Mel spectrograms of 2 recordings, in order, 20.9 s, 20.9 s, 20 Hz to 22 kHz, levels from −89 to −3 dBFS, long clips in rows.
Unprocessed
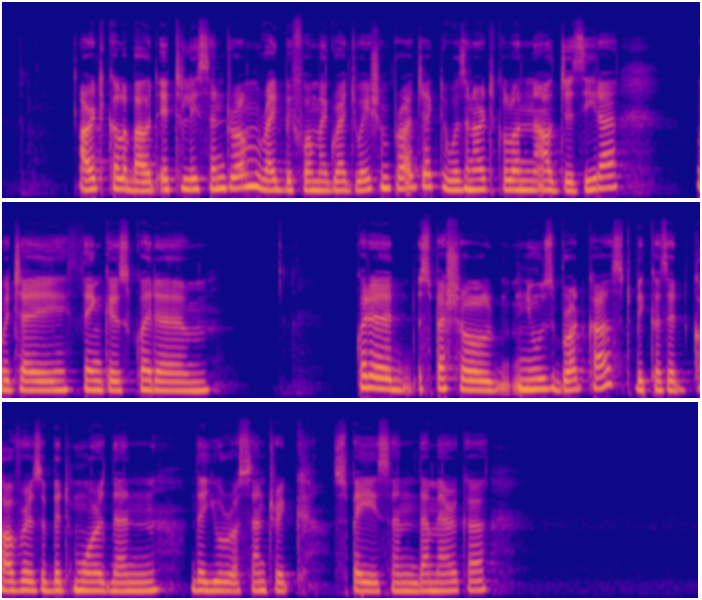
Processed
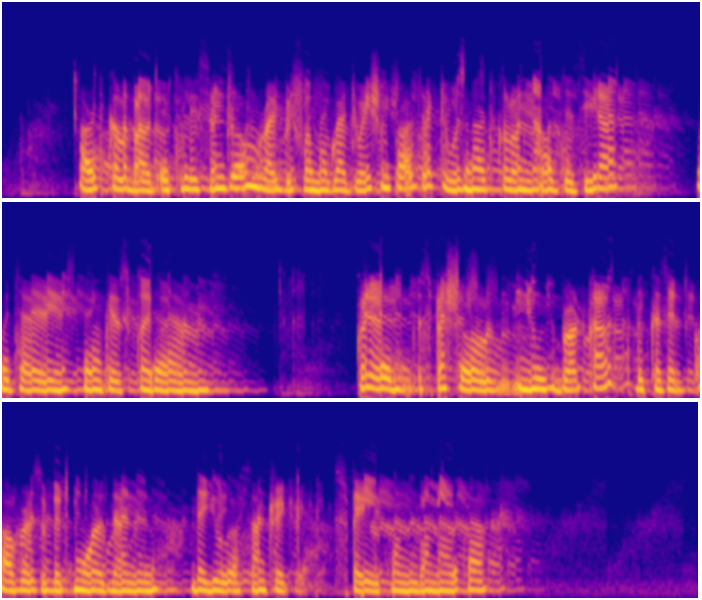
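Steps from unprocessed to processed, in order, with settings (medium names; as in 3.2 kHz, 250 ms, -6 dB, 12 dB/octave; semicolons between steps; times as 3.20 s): tone controls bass +9 dB, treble -15 dB; LFO low-pass saw up 1.3 Hz 550–4800 Hz; in parallel at -1 dB: compression, threshold -28 dBFS, peak gain reduction 12 dB; on the sum: spectral replace 17.66–18.60 s, 1.3–2.6 kHz after; on a send: feedback delay 196 ms, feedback 28%, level -16 dB; on the sum: vibrato with a chosen wave saw down 6.6 Hz, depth 160 cents; trim +5.5 dB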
